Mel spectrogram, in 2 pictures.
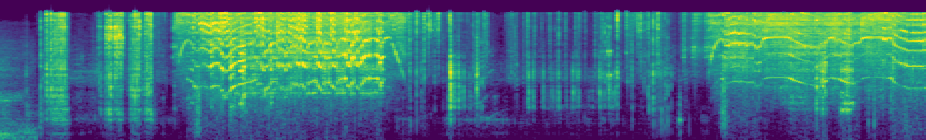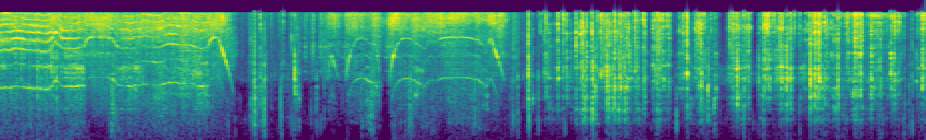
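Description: Angle grinder with a cutting disc slicing through a rusted steel outer sill: a high, squealing whine that wavers in pitch, in several cuts with short pauses between them, the longest from about seven to eleven seconds in.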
